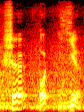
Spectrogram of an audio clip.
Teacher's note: मुंह के भीतर की छत का जो अगला भाग है उससे हमारी जीभ स्पर्श करती है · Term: तालव्य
